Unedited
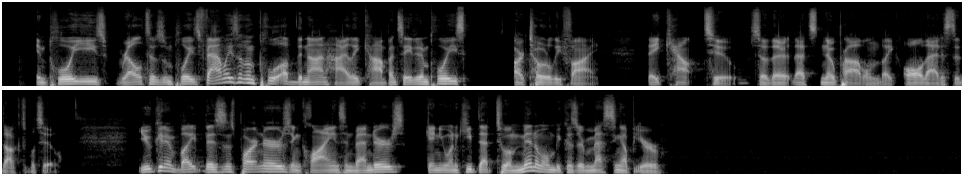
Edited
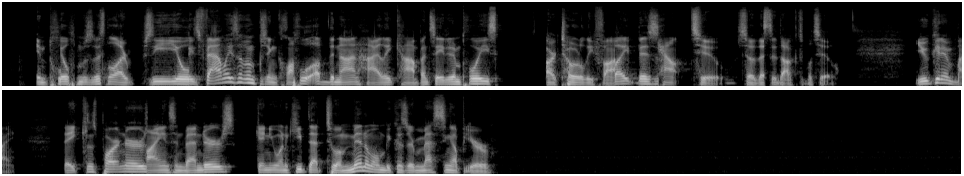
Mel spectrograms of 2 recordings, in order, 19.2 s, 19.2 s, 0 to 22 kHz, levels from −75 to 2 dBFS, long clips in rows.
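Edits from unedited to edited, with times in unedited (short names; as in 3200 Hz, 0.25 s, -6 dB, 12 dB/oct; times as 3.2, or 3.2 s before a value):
0.59–1.87 reverse
5.81–6.69 swap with 11.4–11.83
7.75–9.45 cut
12.43–12.75 move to 2.59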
